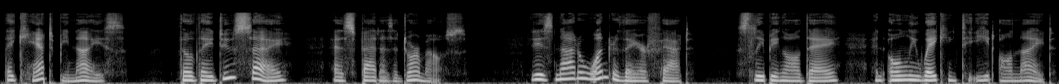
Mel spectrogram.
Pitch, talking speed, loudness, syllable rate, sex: 190 Hz, 175 wpm, -20 LUFS, 4.6 syllables/s, female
